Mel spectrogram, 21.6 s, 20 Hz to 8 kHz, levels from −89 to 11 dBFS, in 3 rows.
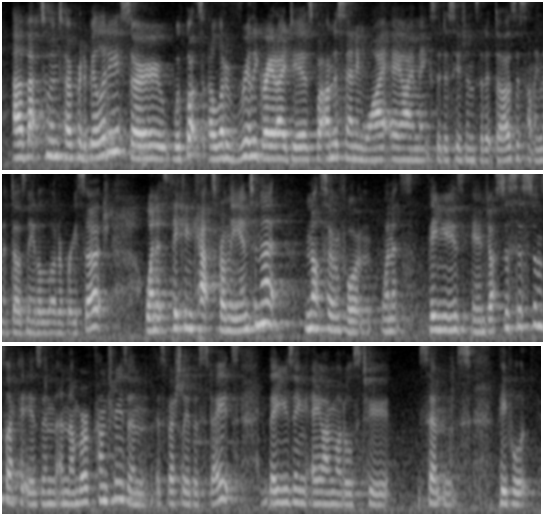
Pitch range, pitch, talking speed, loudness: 205-245 Hz, 225 Hz, 190 wpm, -20 LUFS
